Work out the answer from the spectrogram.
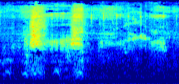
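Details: Little black cormorant at feeding time, ready to feed its young: two loud, harsh, hissing high-pitched bursts about a second apart, then softer wheezy calls trailing off.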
